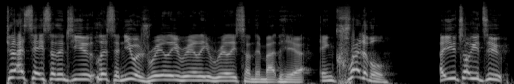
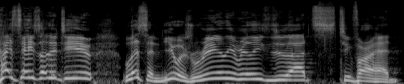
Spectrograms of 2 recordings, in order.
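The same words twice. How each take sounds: First: High fast-talking donkey voice; excited Donkey. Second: High chatty donkey voice, cut off; excited Donkey. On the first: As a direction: gush admiringly at the ogre. Second take, correct line. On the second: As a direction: gush at the ogre, then stop short. First take, skipped ahead. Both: Acted.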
